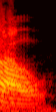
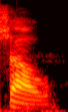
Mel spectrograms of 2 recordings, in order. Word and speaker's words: Xiao: I think because it's actually spelled, I guess, Yeah, Xiao, which that's is pronounced Xi Shao. Chow. It's Yeah. pronounced Shao. Yeah, as in Shaolin or something like that.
